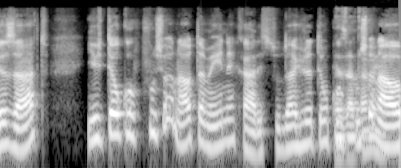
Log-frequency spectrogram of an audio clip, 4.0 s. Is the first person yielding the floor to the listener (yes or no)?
no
